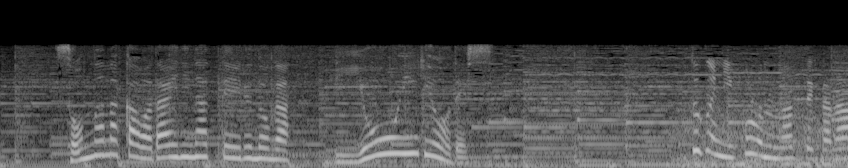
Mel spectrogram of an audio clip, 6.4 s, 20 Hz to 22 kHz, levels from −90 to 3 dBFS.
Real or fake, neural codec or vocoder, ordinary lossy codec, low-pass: real; none; none; 7.2 kHz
